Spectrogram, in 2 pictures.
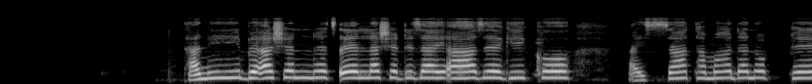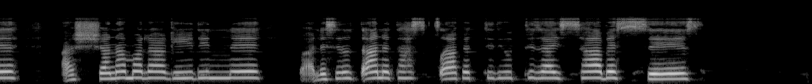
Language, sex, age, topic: Gamo, female, 36-49, government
